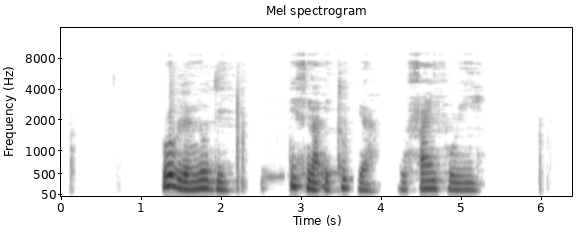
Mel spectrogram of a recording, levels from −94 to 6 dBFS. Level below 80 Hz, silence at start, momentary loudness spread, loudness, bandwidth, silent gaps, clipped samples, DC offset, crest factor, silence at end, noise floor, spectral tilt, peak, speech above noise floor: -74 dBFS; 1.25 s; 21 LU; -27 LUFS; 9 kHz; 2.34-2.48 s, 3.66-3.70 s, 3.99-4.20 s; under 0.1%; under 0.1%; 22 dB; 1.2 s; under -90 dBFS; -8.5 dB/octave; -8 dBFS; over 64 dB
